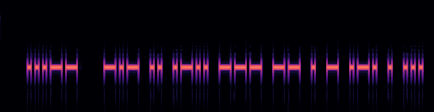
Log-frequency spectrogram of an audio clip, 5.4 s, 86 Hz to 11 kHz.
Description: Morse code, heard as a keyed tone, about 25 wpm, 600 Hz. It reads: 3 KILOMETRES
